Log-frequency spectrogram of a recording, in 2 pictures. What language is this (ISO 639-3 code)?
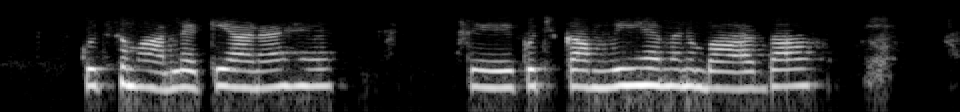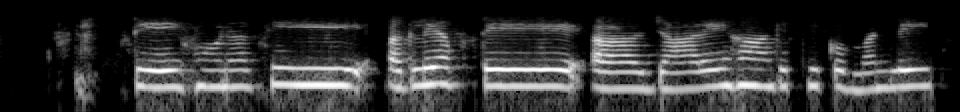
pan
